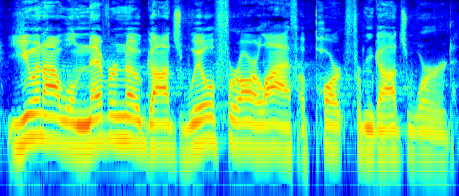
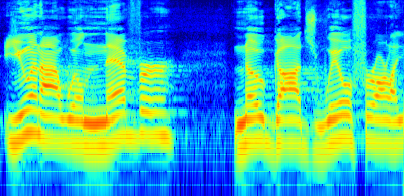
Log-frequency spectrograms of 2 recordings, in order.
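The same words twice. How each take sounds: First: Said in the usual way. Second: Slow and louder, leaning on "never" and "God's"; slow emphatic statement. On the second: Shown as a demonstration. Preacher to congregation, pressing the point: slow and emphatic. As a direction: plant each word of "You and I will never know God's will". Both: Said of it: "This is good".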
